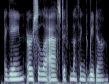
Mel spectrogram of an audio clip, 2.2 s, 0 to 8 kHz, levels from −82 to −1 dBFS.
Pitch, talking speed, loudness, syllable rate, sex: 175 Hz, 220 wpm, -19 LUFS, 6.5 syllables/s, female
